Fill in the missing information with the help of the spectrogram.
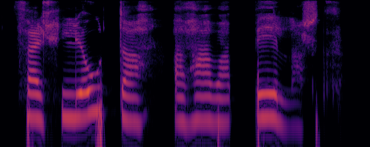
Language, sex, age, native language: Icelandic, male, 10, Icelandic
